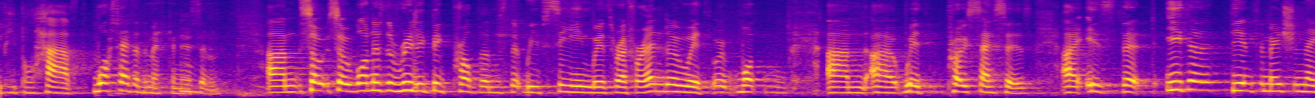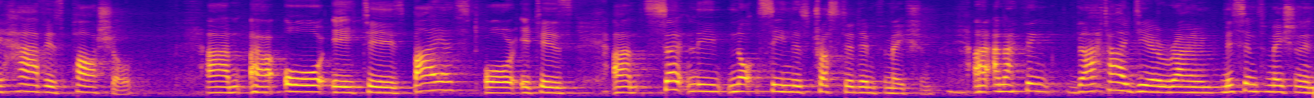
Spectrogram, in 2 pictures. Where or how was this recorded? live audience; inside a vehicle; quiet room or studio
live audience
